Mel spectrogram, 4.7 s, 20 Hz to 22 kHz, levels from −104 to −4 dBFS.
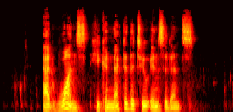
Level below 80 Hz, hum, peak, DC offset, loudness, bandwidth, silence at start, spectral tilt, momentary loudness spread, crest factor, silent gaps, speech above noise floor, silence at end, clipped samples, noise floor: -70 dBFS; none; -10 dBFS; under 0.1%; -31 LUFS; 15 kHz; 0.85 s; -3 dB/octave; 6 LU; 24 dB; none; 55 dB; 0.8 s; under 0.1%; -87 dBFS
